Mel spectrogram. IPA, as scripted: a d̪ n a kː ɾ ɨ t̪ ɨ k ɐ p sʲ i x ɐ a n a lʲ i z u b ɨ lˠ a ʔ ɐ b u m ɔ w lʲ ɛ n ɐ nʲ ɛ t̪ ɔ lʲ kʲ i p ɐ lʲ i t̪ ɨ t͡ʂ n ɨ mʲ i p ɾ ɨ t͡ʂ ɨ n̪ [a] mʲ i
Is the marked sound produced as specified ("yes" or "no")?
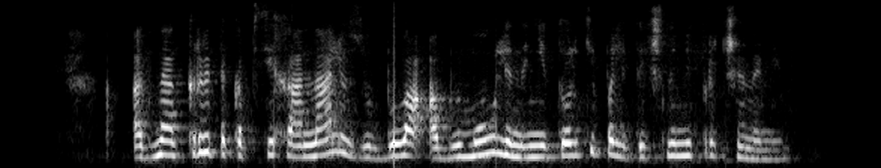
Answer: no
